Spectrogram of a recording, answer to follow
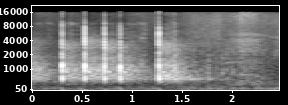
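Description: Chalk writing on a chalkboard: a quick, irregular series of sharp taps as the chalk strikes the board, with faint scratching between them.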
